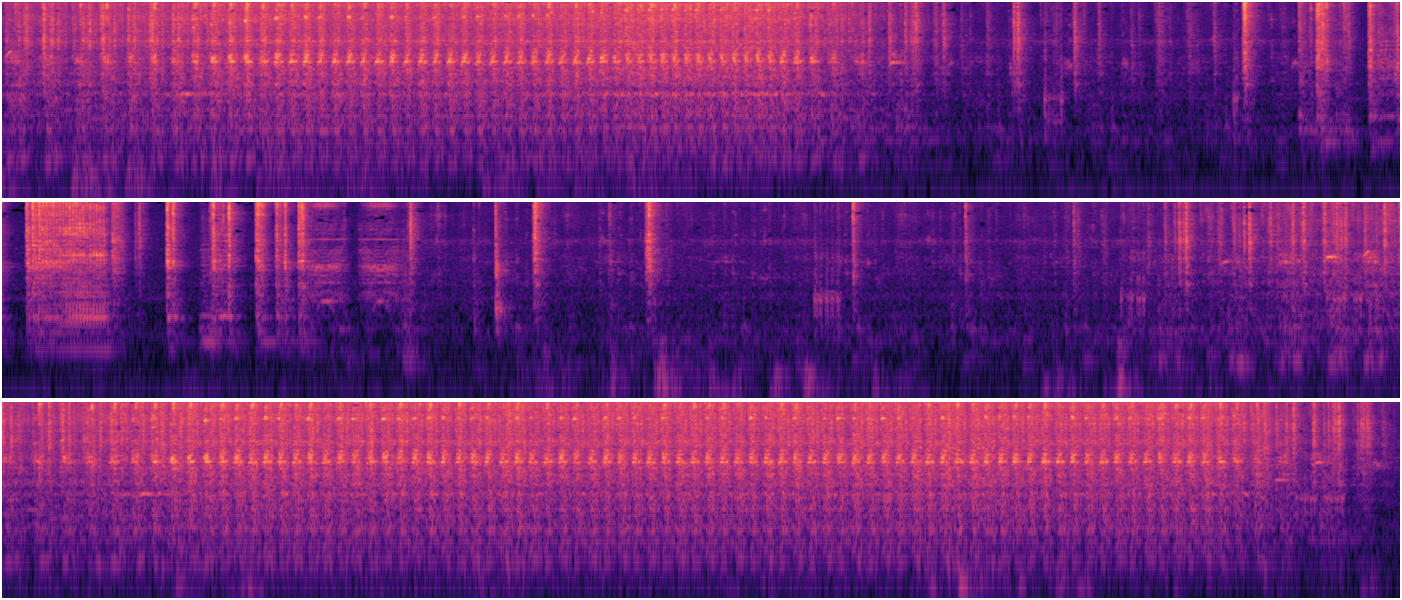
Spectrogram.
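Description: Ricoma multi-needle embroidery machine running at speed, a fast even stitching rattle as it tacks down chunky chenille yarn. Around six seconds in it drops to a quieter stretch of irregular clicks and ticks, then picks back up to full-speed stitching about twenty-two seconds in.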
